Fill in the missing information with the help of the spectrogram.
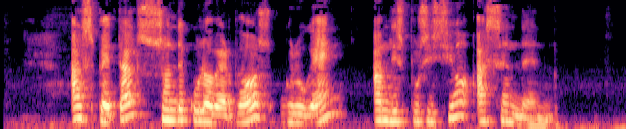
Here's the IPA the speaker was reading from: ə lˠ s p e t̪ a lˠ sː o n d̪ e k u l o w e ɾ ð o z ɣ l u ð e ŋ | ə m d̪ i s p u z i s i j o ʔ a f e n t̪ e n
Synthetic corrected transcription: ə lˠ s p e t̪ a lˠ sː o n d̪ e k u l o β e ɾ ð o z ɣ ɾ u ɣ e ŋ | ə m d̪ i s p u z i s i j o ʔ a s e n d̪ e n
